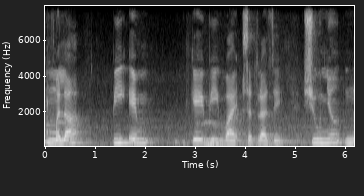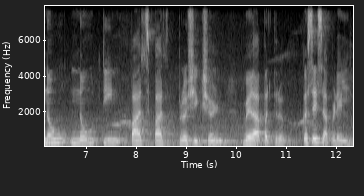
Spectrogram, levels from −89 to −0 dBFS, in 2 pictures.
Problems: none marked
